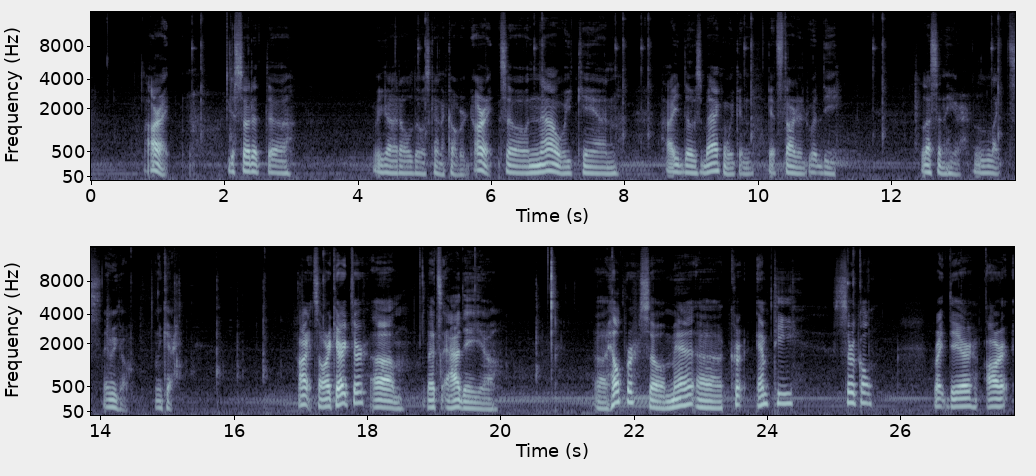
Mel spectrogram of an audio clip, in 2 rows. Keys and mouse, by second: 0.5 KP_7, 0.5 g, 4.9 click, 6.6-8.0 drag, 8.3-10.1 drag, 11.9-14.2 drag, 14.9 middle click, 17.1-17.5 middle drag, 19.6 KP_1, 21.7 shift+a, 27.3 r.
